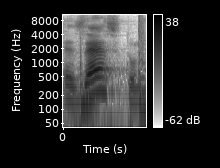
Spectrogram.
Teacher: essa sílaba aqui é a mais forte é a antepenúltima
